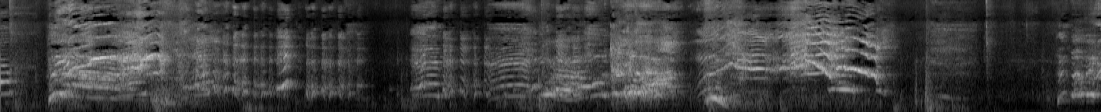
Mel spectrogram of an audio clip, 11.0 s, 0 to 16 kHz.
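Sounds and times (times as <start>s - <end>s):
child squealing with delight: 0.5s - 1.8s, 6.1s - 9.0s.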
